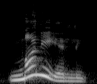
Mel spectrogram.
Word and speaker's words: ಮನೆಯಲ್ಲಿ: common location, that is, maneyalli. In this, you understood that a suffix alli was added to mane to make maneyalli in the house. Here, you can notice that ya is pronounced before adding alli.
